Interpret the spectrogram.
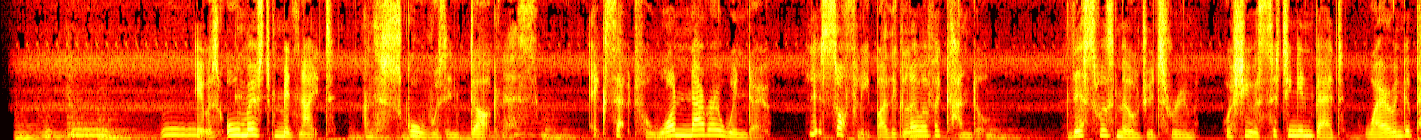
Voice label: Narrative

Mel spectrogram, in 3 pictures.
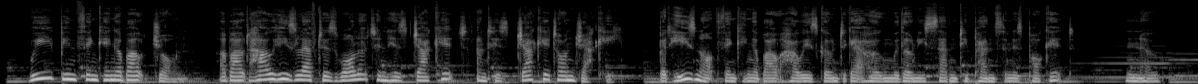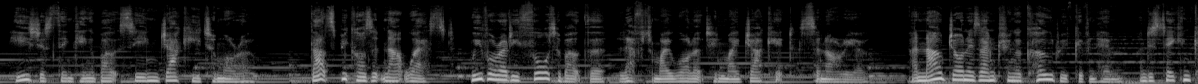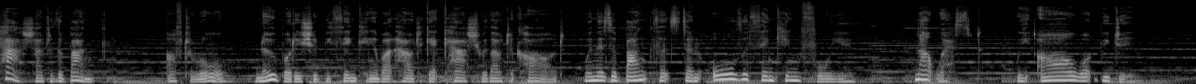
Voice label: Commercial

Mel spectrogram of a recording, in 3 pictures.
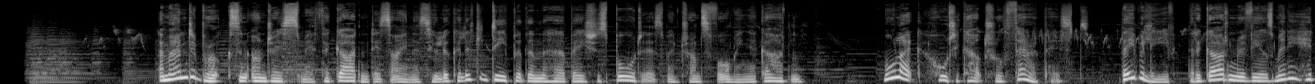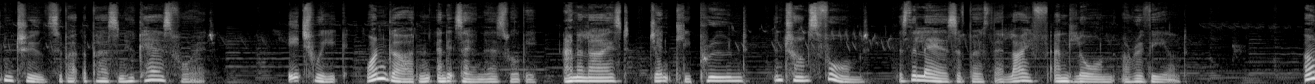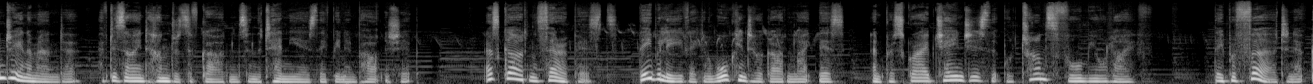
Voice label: Narration

